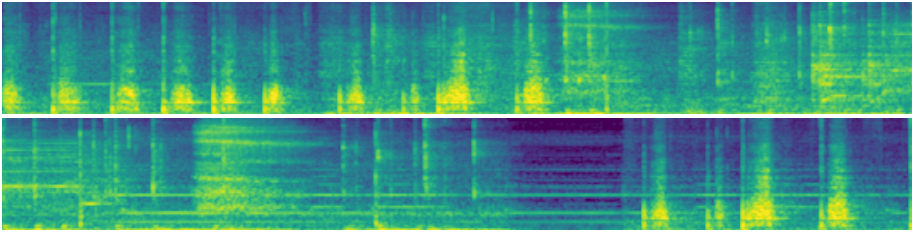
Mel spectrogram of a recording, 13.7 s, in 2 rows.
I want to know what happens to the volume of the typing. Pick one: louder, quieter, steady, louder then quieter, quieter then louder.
quieter.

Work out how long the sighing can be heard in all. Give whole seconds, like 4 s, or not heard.
4 s.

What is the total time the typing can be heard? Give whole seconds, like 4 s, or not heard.
8 s.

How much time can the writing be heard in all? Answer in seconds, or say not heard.
7 s.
